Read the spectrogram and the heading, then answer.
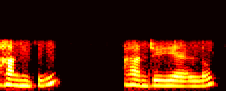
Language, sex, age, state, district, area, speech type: Punjabi, female, 18-30, Punjab, Firozpur, rural, conversation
